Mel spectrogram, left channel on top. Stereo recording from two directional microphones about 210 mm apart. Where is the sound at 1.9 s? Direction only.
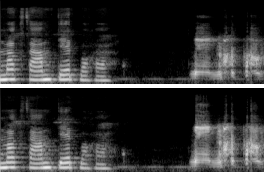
25° right (ahead or behind).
